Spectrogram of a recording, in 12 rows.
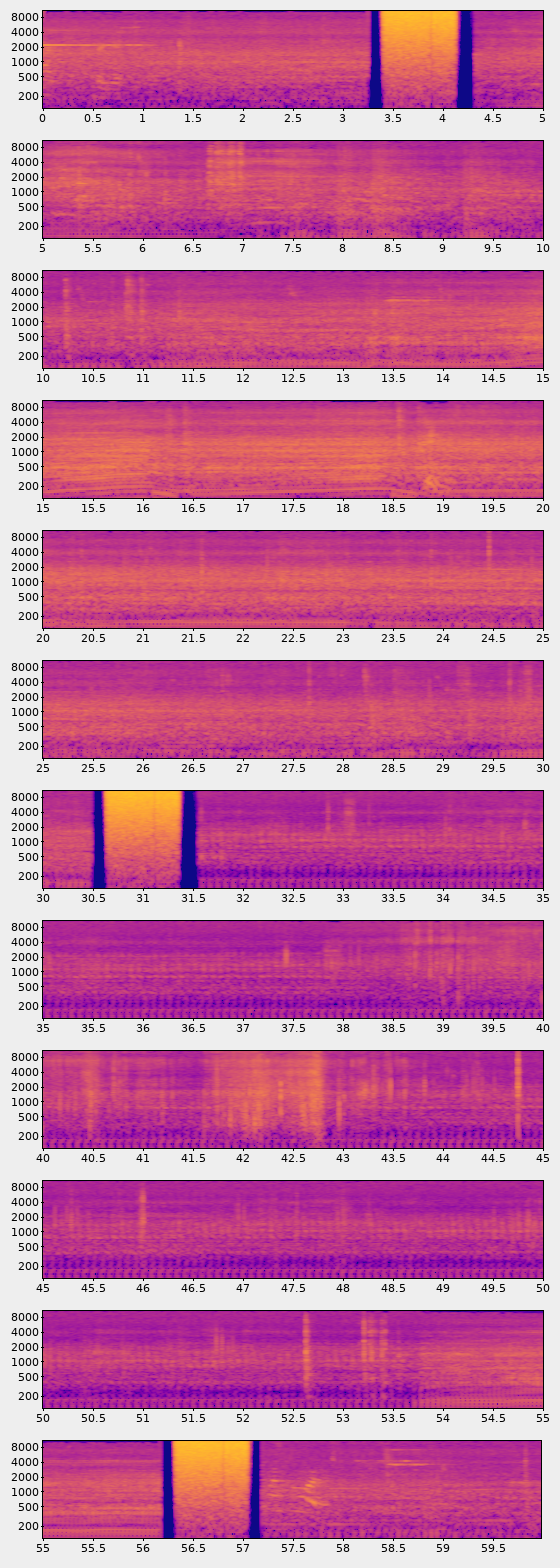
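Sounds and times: loud burst of hiss: 3.4s - 4.2s, 30.6s - 31.4s, 56.3s - 57.1s
motorcycle engine running: 31.6s - 56.1s.

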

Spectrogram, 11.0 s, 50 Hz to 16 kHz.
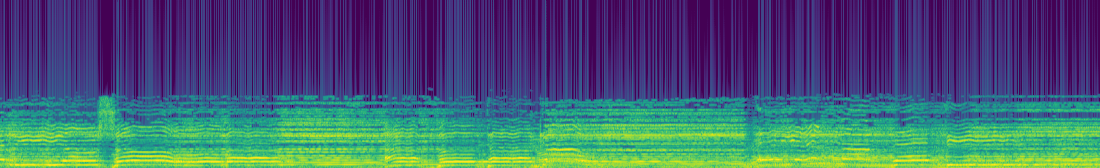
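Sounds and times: woman singing: 0.0s - 3.0s, 3.8s - 6.3s, 7.5s - 11.0s
sustained synthesizer tones: 0.0s - 11.0s.

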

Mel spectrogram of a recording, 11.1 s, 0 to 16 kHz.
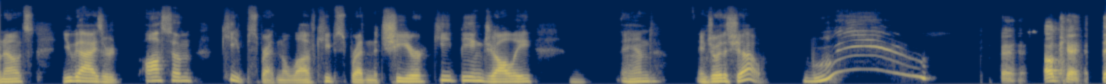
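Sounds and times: meow-like cry: 8.3s - 9.3s.

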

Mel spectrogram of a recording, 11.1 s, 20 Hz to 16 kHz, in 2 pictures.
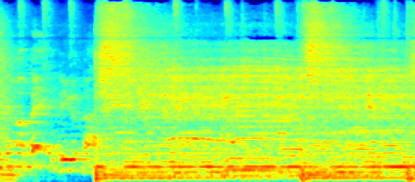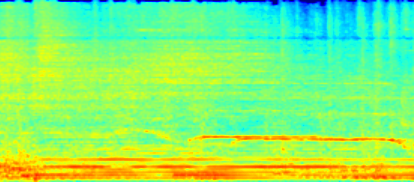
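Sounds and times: country band playing: 0.0s - 11.0s.

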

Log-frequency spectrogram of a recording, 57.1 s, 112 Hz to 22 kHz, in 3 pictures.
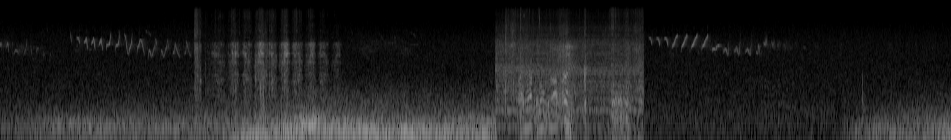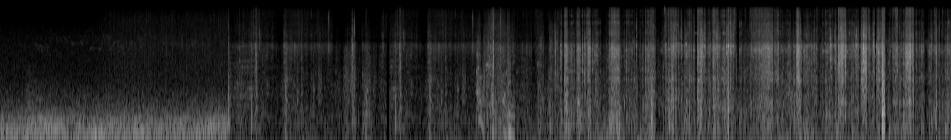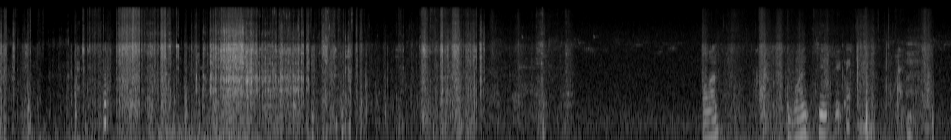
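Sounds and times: tool scraping and knocking ice: 9.9s - 12.9s, 23.6s - 47.8s.

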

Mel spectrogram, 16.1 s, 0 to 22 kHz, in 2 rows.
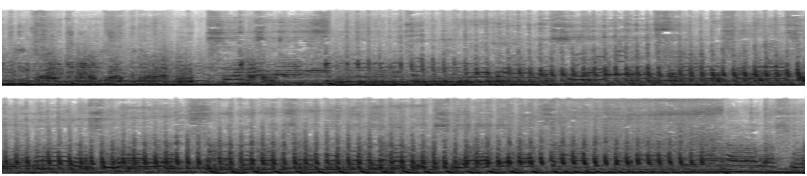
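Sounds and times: loud electronic dance music: 0.0s - 16.0s.

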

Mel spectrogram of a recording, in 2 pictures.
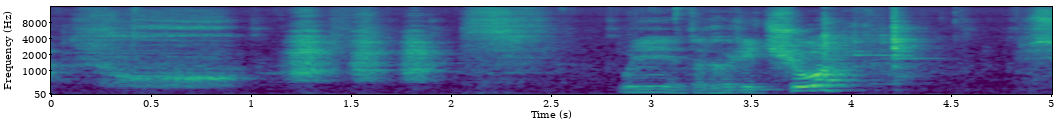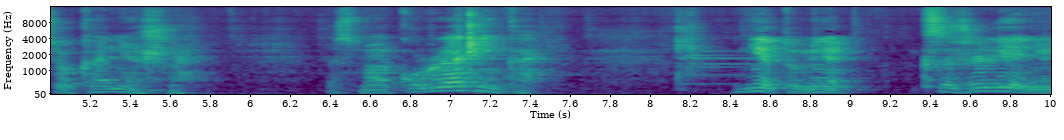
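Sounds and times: short hissing breaths: 0.2s - 2.6s.

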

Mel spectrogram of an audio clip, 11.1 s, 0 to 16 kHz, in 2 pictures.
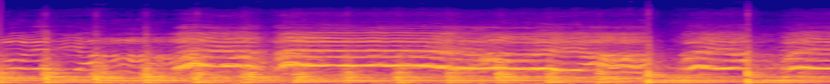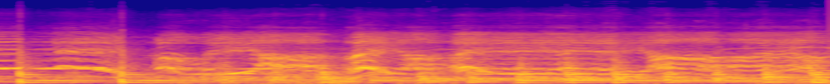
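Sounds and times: fast beat on big drum: 0.0s - 11.0s
men singing high: 0.0s - 11.0s.

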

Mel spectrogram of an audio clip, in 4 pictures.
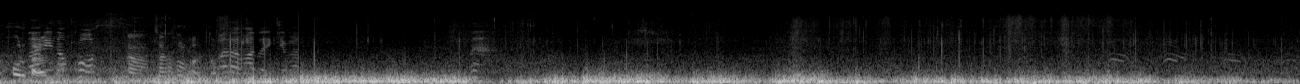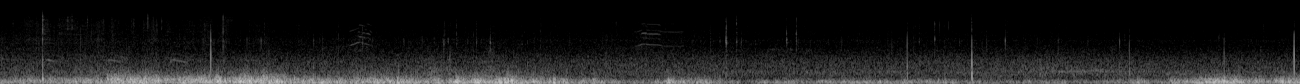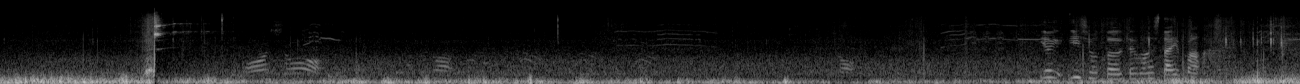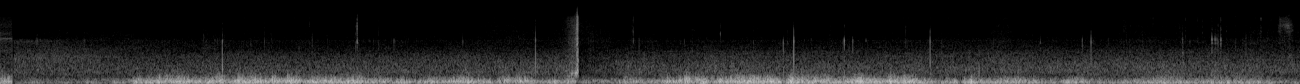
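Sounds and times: wind rumbling on microphone: 0.0s - 52.0s
golf club hitting ball: 27.4s - 28.4s, 44.7s - 44.9s.

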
